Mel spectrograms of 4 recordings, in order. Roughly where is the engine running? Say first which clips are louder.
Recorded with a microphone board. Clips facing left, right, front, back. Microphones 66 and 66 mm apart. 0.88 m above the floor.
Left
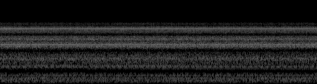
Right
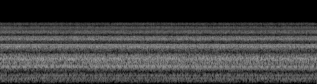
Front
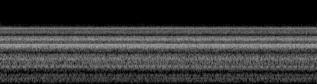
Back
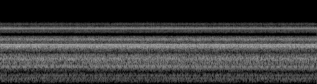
Right 16 dB, back 1 dB; right.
